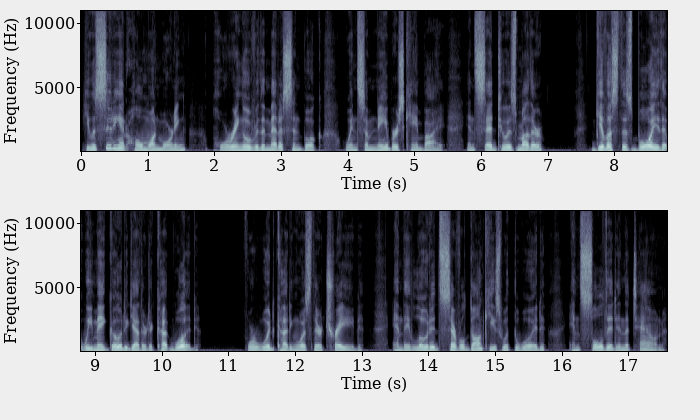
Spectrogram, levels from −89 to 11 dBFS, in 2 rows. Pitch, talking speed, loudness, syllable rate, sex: 140 Hz, 185 wpm, -20 LUFS, 5.0 syllables/s, male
